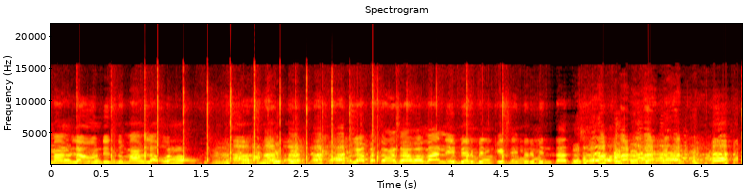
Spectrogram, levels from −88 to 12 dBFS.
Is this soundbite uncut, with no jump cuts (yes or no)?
yes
